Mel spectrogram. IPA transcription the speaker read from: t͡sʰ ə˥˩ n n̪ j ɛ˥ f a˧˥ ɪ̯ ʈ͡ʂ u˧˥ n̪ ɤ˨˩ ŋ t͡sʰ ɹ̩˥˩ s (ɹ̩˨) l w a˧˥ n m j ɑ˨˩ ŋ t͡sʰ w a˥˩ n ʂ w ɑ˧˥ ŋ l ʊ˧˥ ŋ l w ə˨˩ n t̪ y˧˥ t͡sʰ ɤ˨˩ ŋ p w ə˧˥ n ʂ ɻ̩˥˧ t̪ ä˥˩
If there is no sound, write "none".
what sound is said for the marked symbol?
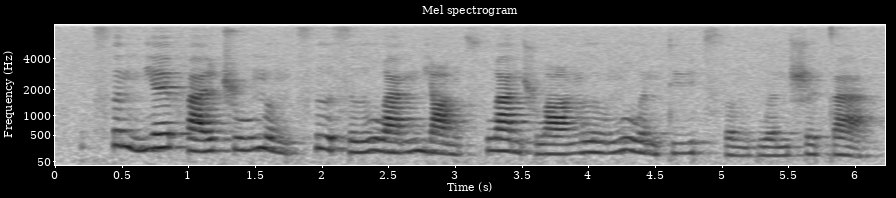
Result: ɹ̩˧˥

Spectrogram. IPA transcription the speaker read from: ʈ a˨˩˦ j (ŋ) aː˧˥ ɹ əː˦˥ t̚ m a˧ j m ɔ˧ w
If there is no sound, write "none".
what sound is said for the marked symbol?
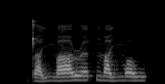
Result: m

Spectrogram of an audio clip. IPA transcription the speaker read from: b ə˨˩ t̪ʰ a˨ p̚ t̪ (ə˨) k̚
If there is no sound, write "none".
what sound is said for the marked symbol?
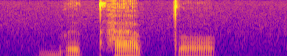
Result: ɔ˨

